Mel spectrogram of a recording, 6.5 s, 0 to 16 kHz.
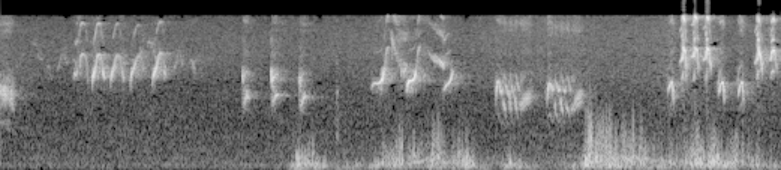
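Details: A Brown thrasher, credited with about 1,200 song types, sings a run of varied chirped and slurred phrases, some dropping lower, over a steady low rumble.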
